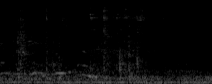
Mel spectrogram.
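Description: Faint handling of a makeup brush set's box as it is worked open: small scattered clicks and rustles, under a faint murmured voice.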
